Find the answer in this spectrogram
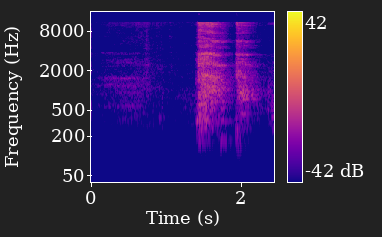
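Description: A person coughing once, hard and loud, near the end.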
